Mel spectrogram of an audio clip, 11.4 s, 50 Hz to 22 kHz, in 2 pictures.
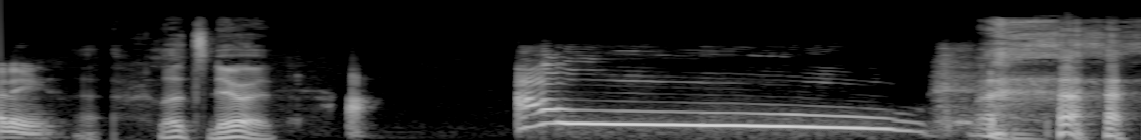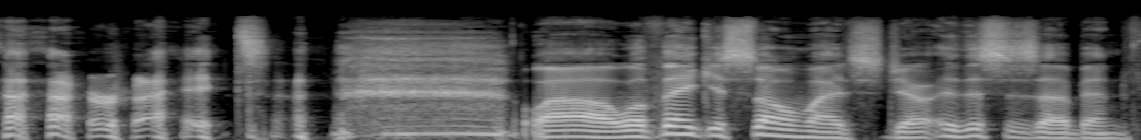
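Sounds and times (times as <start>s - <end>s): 
speech: 0.0s - 1.9s, 4.7s - 11.3s
person imitating a hound dog howl: 2.6s - 4.6s
short breathy bursts like laughter: 4.6s - 8.3s.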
